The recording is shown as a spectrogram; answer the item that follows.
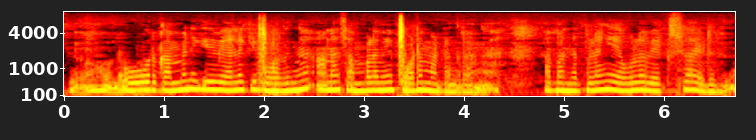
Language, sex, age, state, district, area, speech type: Tamil, female, 45-60, Tamil Nadu, Perambalur, urban, spontaneous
